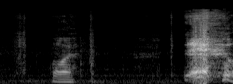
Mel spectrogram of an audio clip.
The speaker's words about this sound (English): Sorry, I had to sneeze. I'm allowed to sneeze every Saturday. My doctor said I can sneeze on Saturdays.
